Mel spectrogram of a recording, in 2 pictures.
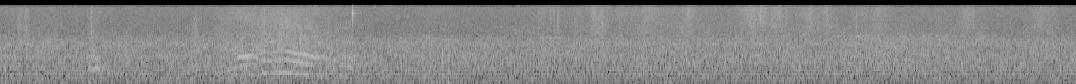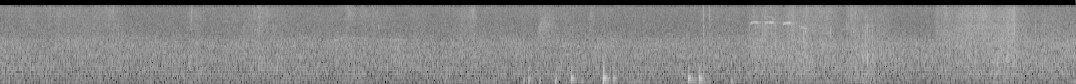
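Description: Steady hiss of outdoor forest ambience, with a short bird call rising then falling about two seconds in. Near the end come a few sharp clicks and then rustling of tent fabric and gear as the tent is opened and things inside are handled.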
